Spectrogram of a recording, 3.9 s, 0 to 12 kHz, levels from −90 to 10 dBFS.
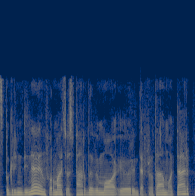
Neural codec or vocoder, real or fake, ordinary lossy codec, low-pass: none; real; AAC, 32 kbps; 7.2 kHz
